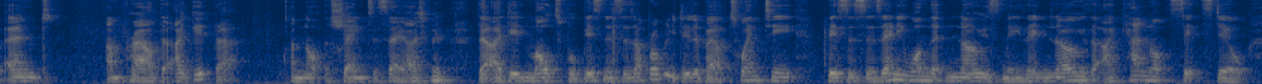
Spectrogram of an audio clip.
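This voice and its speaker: An older woman, hosting her own channel and giving an energetic, rambling motivational talk to camera, repeating points for emphasis. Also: rumbling low, a little slow. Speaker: channel host, business owner. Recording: roomy echo.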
